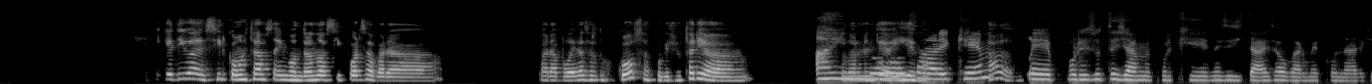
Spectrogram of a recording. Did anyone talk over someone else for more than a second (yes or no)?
yes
